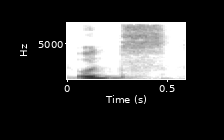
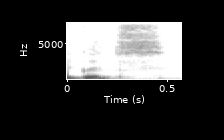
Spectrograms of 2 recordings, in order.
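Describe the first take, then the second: First: The word starts with a glottal stop. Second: The word starts with a hard g sound.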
